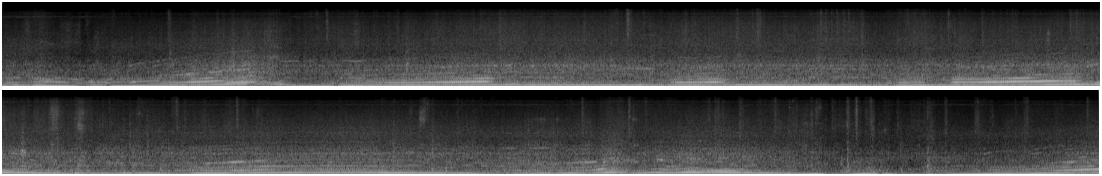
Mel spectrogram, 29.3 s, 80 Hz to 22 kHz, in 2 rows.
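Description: Mazda MX-5's four-cylinder engine heard from inside the cabin, driven hard through a cone course: it revs up, drops at each gear change or lift-off, and climbs again, the pitch rising and falling every few seconds.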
